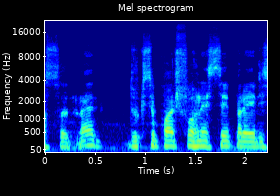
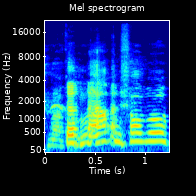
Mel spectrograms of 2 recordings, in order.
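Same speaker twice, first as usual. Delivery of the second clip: real, emphatic go-ahead, pitched up; loud playful urging; 9 semitones higher, 15 dB louder than usual. Real, not acted. Host urging guest to go on with his pitch, loud and eager. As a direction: burst out high and very loud. Jokingly urges him to keep pitching.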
